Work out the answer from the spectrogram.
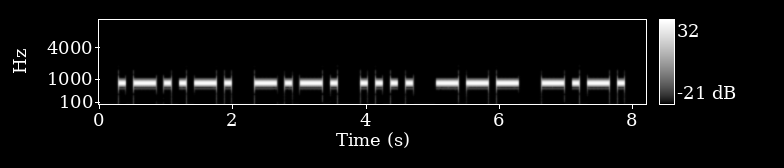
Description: Morse code, heard as a keyed tone, about 10 wpm, 800 Hz. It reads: "CHOC
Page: Français - texte en clair 1 - vitesse : 10 mots minute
